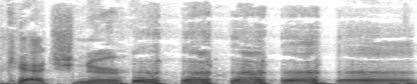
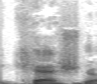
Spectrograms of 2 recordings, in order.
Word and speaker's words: Koechner: go back with Dave catch nur whammy right Dave whammy is it that hard Koechner it's because it's pronounced incorrectly it should be Cashner I should have changed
